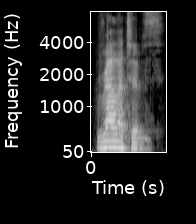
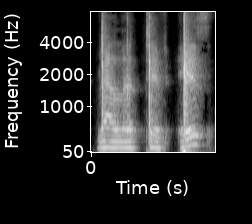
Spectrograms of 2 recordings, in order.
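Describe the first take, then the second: First: The plural ending is a bare z sound. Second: The plural ending is an extra syllable. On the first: The speaker calls it right. "Just the z sound" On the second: The speaker calls it wrong. "four syllables? No"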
